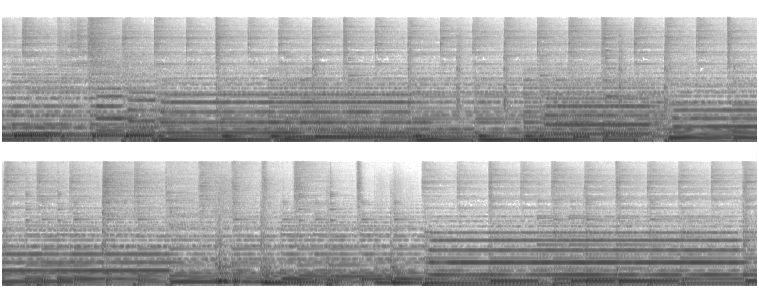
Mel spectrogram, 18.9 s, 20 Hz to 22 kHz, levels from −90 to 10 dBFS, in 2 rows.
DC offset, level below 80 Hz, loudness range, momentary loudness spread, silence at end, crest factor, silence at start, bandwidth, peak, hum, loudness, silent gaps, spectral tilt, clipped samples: under 0.1%; -36 dBFS; 2 LU; 4 LU; 0 s; 12 dB; 0 s; 14 kHz; -6 dBFS; none; -20 LUFS; none; -7 dB/octave; under 0.1%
